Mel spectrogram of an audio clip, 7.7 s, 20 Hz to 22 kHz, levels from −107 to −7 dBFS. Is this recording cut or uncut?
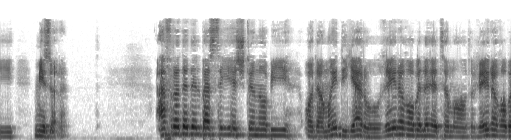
uncut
